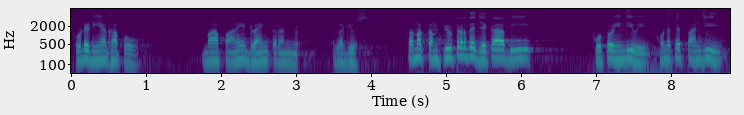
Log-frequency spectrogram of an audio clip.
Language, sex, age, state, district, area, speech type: Sindhi, male, 30-45, Delhi, South Delhi, urban, spontaneous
